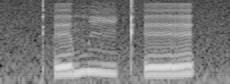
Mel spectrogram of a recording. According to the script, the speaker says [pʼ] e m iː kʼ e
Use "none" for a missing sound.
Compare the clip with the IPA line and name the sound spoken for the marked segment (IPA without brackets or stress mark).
kʼ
